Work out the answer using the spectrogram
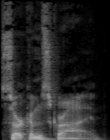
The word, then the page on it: circumscribe: American English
